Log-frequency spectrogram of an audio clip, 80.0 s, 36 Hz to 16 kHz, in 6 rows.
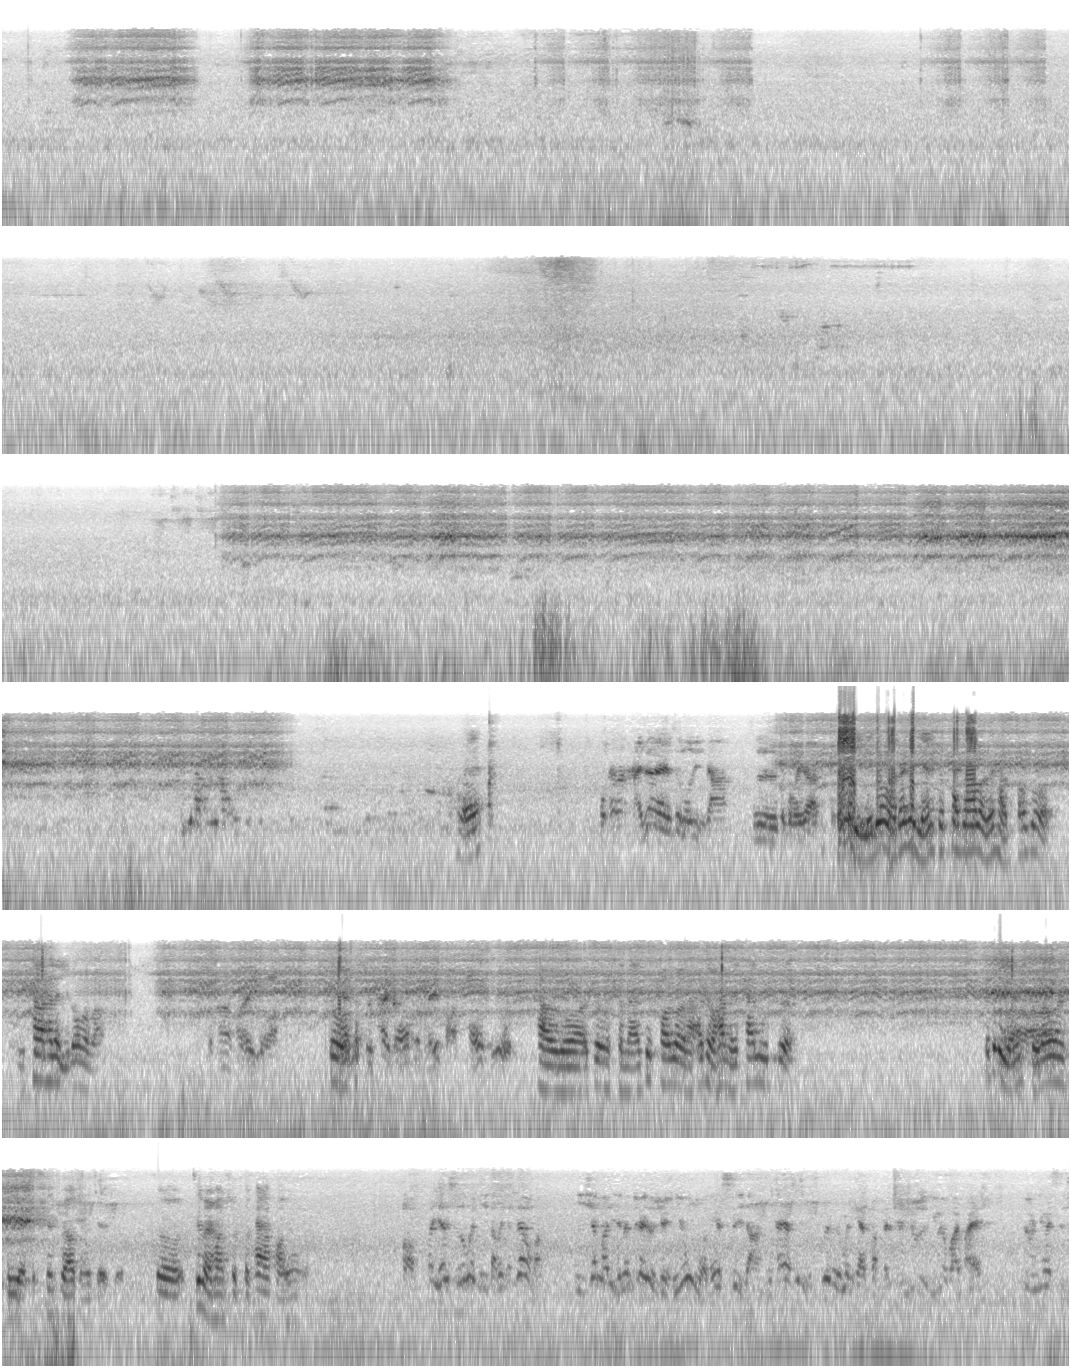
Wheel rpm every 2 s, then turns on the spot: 0, 50, 80, 0, 20, 0, 20, 0, 0, 0, 0, 0, 0, 0, 10, 80, 70, 90, 80, 90, 90, 80, 0, 0, 0, 70, 80, 40, 70, 80, 80, 90, 90, 70, 0, 0, 0, 0, 0, 0.
8-10 12-14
